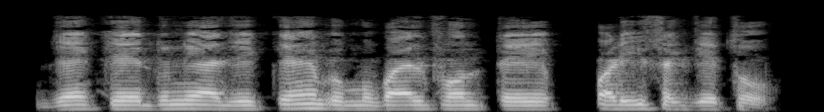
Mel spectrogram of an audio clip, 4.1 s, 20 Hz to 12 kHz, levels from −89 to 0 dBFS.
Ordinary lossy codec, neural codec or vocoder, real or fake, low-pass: MP3, 64 kbps; none; real; 7.2 kHz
